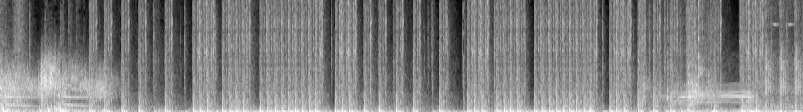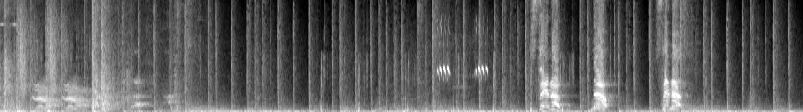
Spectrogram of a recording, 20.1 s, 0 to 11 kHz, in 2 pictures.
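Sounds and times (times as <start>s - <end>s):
rapid automatic gunfire: 1.1s - 10.3s.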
